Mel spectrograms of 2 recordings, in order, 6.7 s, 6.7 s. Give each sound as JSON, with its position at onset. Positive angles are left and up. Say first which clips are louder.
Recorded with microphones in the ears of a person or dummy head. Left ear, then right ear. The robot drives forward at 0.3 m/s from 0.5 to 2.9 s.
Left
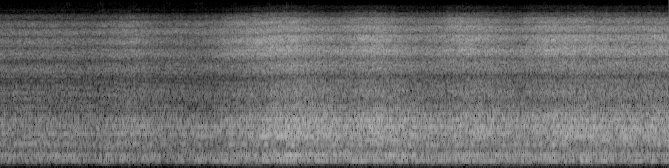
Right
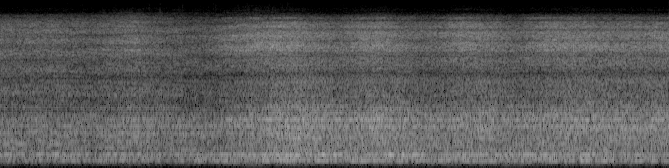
{"t": 0.0, "sound": "an engine running", "louder": "left 4 dB", "side_deg": 20, "distance_m": 1.3}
